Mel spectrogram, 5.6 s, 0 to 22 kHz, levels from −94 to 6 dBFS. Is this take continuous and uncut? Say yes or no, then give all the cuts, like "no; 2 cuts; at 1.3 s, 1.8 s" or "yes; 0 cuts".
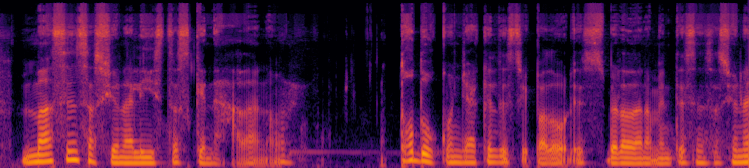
yes; 0 cuts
